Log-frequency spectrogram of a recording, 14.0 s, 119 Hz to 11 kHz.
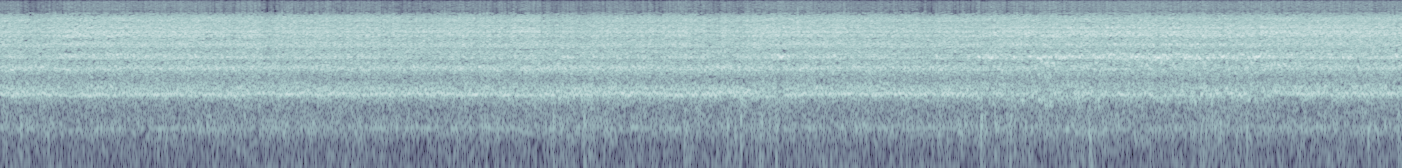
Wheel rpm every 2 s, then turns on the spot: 230, 240, 230, 230, 230, 210, 220.
none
